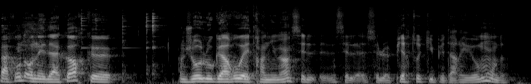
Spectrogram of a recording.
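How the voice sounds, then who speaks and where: A man talking at a very fast pace, with noticeable background noise. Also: medium pitch for a man, ordinary pitch variation. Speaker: podcast co-host. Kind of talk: casual chat. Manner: hesitant, repeats words.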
